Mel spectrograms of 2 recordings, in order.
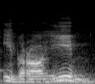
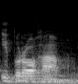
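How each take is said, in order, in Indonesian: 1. Suku kata terakhir diucapkan dengan bunyi i. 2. Suku kata terakhir diucapkan dengan bunyi a. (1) "Bukan dibaca Ibrahim" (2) "tapi dibaca Ibrahim"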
